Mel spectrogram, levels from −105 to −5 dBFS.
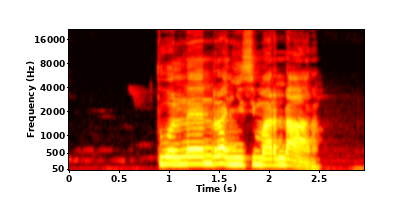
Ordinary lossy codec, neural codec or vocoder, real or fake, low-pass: none; none; real; none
